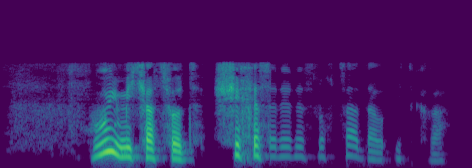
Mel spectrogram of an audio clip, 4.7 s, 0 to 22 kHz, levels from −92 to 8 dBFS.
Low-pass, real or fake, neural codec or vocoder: 5.4 kHz; real; none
